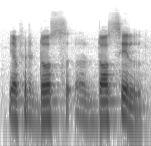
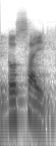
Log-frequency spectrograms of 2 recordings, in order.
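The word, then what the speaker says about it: docile: ফিলপট্যান্ট লেসেনশিয়াস অর পিউরেল ডোসিল ওকে ডোসাইল তো correct pronunciation হচ্ছে okay option number C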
